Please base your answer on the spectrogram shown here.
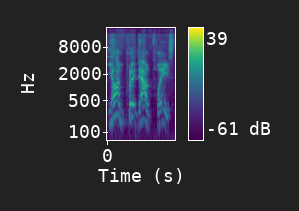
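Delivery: high-pitched retold pleading; imitated exasperated begging; acted-out urgent plea. Friends urging Jan in retelling.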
